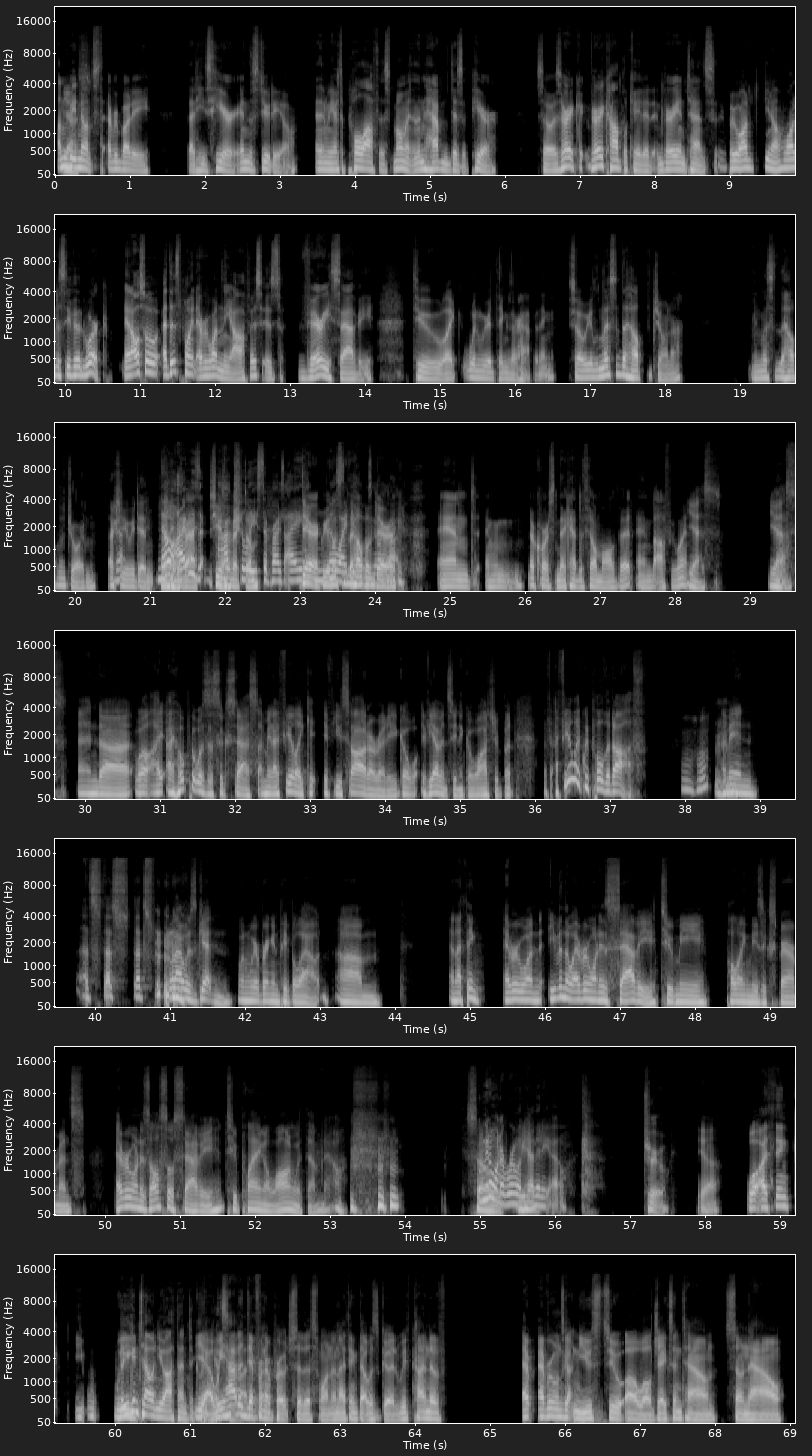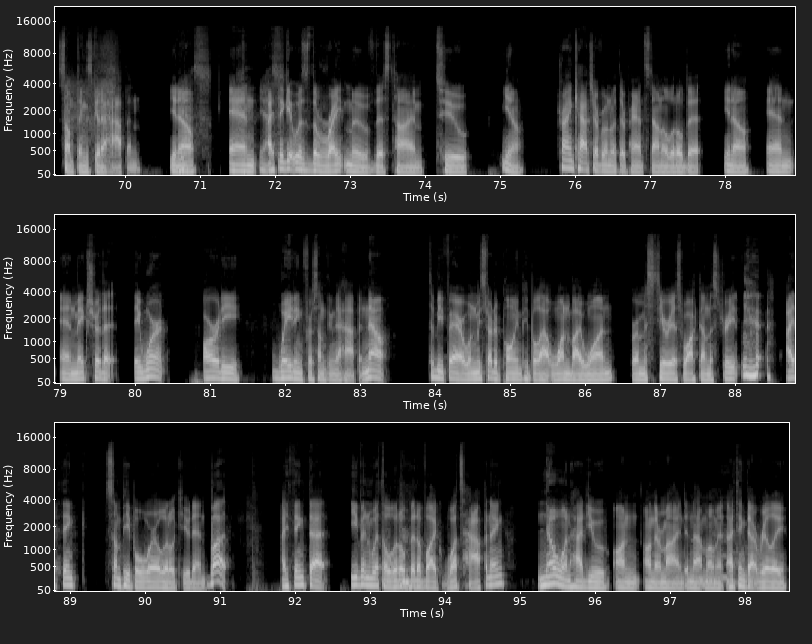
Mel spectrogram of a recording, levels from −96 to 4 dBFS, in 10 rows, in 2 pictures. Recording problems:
muffled; slightly; fading above 3 kHz

